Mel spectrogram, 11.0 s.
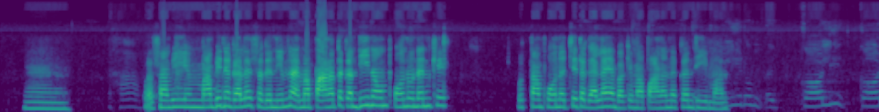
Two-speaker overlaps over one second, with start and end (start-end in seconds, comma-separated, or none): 3.7-5.4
